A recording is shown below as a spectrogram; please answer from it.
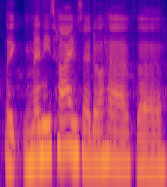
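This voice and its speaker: A woman's voice: lowish voice, measured pace, a little mellow, faint music behind. Chatty woman. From Taiwan. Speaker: interviewee. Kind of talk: documentary interview.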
